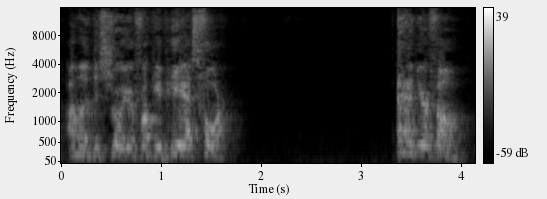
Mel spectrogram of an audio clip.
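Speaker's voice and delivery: loud, punchy imitation of mom's threat; bellowed ultimatum, hard on each word; threatening mom. Mom threatens son in the waiting room, loud threat.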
